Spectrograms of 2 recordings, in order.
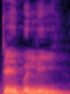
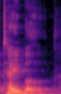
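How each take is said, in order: First: The final e is pronounced as ee. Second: The word ends on the l consonant. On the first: The speaker calls it wrong. "इसको हम टेबली या टेबले ऐसे तो नहीं बोलते" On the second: The speaker calls it right. "हम बोलते हैं टेबल। तो हमने ई का उच्चारण नहीं किया।"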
